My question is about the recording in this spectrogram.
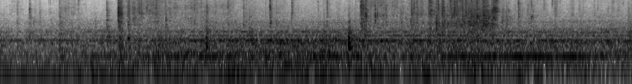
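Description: Crumbled sausage and smoked vegetables scraped with metal tongs off a foil-lined sheet pan and sliding into a disposable aluminum foil pan: a rustling scrape with a few light clicks of metal on foil, busiest in the second half, over a steady low hum.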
